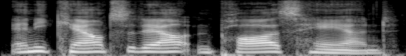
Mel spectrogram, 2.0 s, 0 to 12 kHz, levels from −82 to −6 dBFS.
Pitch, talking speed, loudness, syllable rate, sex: 165 Hz, 235 wpm, -17 LUFS, 4.2 syllables/s, male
